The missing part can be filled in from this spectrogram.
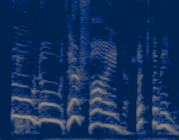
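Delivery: very high, swooping, downcast, dejected voice. Game master voicing someone inside letting the players in, dejected. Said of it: "Kind of dejected".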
